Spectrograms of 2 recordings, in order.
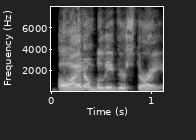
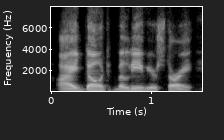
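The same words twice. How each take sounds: First: Said in the usual way. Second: "I don't believe your story" drawn out slowly; really slow. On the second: Shown as a demonstration. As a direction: say it slowly, each word set apart. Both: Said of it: "Say that really slow".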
